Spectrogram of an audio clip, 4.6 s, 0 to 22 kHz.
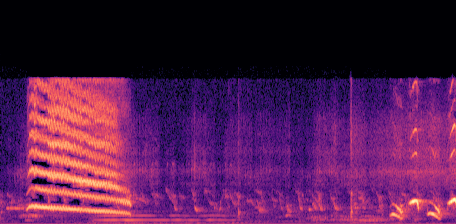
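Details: A black-throated laughingthrush (Pterorhinus chinensis) sings, recorded 5 May 2021: a drawn-out, harsh, slightly falling note opens, then after a pause come several quick, loud whistled notes slurring up and down.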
